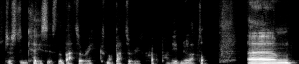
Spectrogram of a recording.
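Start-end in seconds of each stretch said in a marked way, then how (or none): 0.1-3.1 muttered aside. Real, not acted. Muttering to himself about laptop.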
